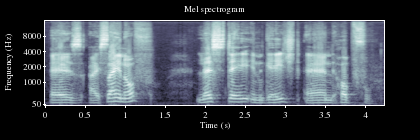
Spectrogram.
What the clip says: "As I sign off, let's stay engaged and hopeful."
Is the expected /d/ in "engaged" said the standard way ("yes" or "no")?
yes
